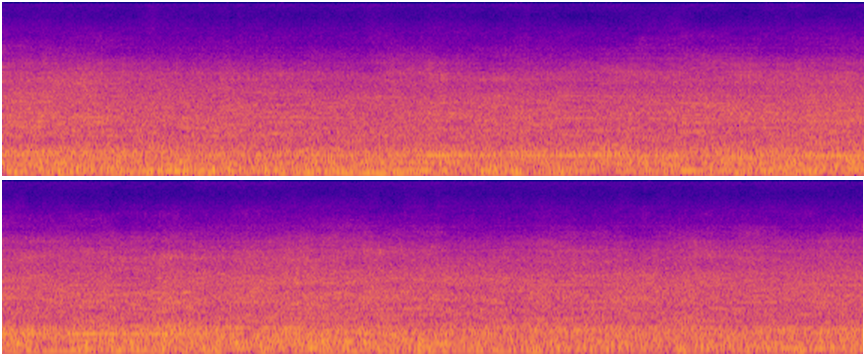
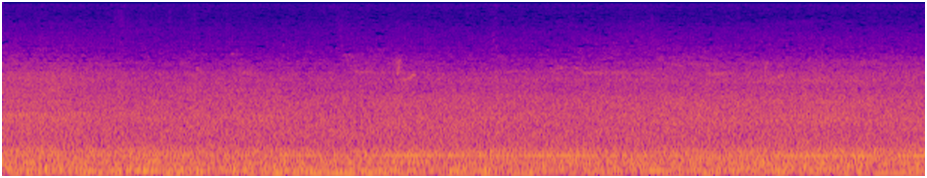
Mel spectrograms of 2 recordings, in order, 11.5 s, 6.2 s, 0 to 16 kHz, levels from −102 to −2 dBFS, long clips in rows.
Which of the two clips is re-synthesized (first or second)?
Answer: first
